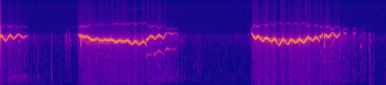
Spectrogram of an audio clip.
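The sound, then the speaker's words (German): A person whistles an imitation of a European robin's song in three phrases of high, wavering, warbling notes separated by short pauses, with no talking. “Und als Vogel können wir mal nehmen, meinetwegen das Rotkehlchen.”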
